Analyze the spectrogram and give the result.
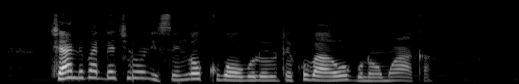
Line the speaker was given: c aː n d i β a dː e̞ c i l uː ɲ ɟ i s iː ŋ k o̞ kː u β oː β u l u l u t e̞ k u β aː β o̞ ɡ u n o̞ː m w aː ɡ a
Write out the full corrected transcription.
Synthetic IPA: c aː n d i β a dː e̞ c i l uː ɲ ɟ i s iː ŋ ɡ o̞ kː u β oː β u l u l u t e̞ k u β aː w o̞ ɡ u n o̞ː m w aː k a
